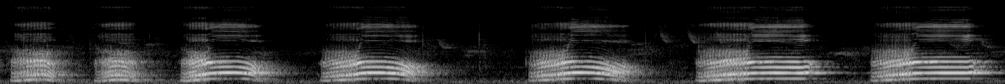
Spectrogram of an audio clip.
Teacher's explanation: रो, रो, एक अलिफ के बराबर इसको खींचेंगे, ये 2 हरफी है, इसकी आवाज़ को मोटा भी करेंगे और इसकी आवाज़ के अंदर तकरार है, यानी बार बार ज़ुबान का हरकत देना, हरकत होना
